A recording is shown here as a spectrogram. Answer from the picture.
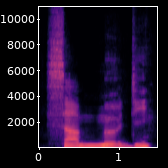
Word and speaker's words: samedi: Beaucoup beaucoup de français, la majorité en général en France, on ignore le e. Samedi. Samedi. Samedi. Je ne pronce pas e.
